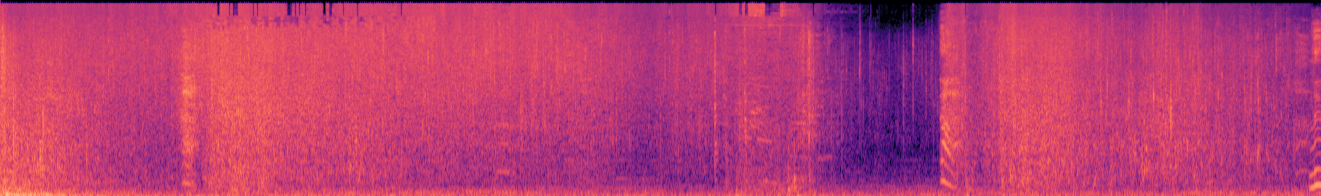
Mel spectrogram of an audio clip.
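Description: Confringo blasting-curse explosions in Hogwarts Legacy, heard as a few sharp bursts breaking through a steady, rain-like rushing hiss that fills the whole stretch.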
